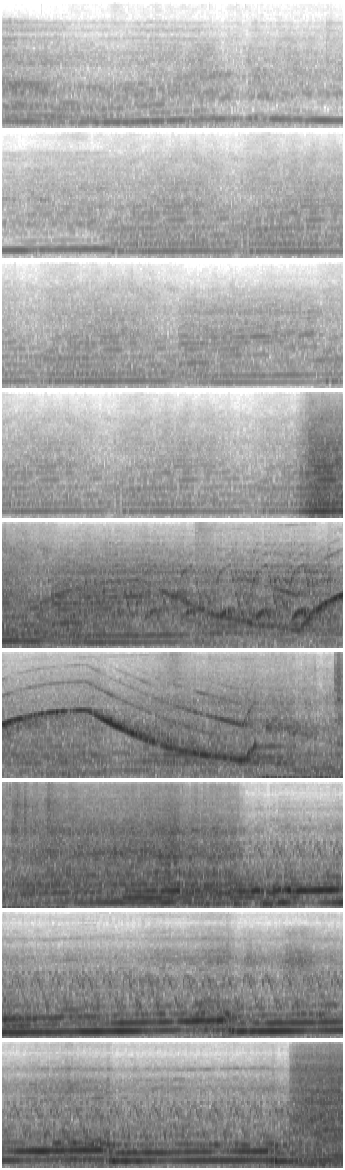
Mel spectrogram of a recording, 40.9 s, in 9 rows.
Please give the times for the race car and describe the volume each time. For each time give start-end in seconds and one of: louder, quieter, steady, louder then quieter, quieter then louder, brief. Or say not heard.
0.0-40.8 louder.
